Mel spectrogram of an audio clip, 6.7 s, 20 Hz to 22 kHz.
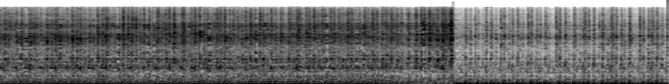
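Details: Tunnel-ram 350 V8 with two Edelbrock 600 cfm carburetors (1405/1406), test after a jet and metering-rod change: loud rough, uneven beat sags near four seconds before picking up. Lean stumble on acceleration, not yet cured.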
